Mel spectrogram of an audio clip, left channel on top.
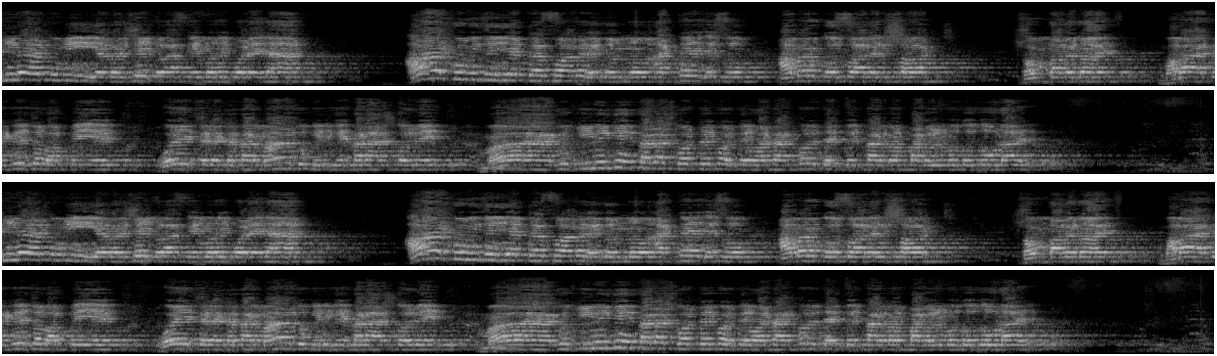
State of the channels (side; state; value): both; normal; correlation 0.40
